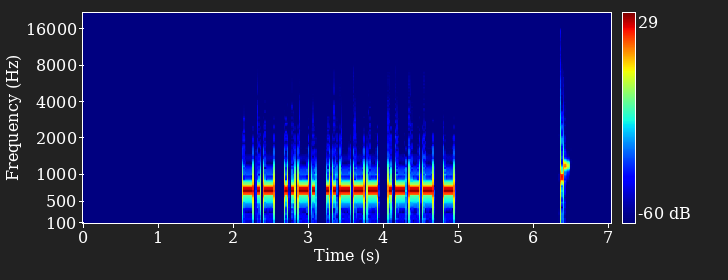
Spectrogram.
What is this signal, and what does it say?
Morse code, heard as a keyed tone, about 24 wpm, 700 Hz. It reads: KF2JT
